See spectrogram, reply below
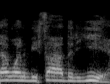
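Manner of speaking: ordinary talk, nothing marked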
